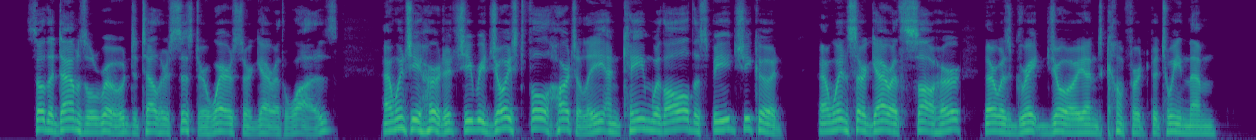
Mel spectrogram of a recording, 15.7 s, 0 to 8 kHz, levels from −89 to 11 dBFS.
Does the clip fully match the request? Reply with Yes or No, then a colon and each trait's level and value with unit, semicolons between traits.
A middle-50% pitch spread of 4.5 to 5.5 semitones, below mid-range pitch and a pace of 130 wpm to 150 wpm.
No: average, 5.0 semitones; low, 130 Hz; average, 165 wpm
